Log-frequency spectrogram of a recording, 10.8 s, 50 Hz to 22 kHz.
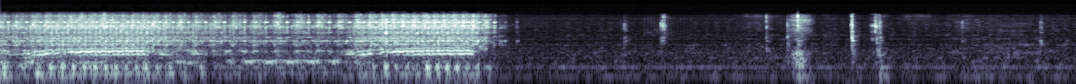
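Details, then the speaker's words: Freshly restored 1949 Canadian Singer 15-91 sewing machine sewing a stitch row at close to 20 stitches per inch; fast, even stitching clatter ending in a few light clicks, silky smooth normal running. "i didn't shut the music off the music cut out again like it's been doing but it gives you a chance to really hone in and listen to this machine and just how silky smooth it runs now"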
